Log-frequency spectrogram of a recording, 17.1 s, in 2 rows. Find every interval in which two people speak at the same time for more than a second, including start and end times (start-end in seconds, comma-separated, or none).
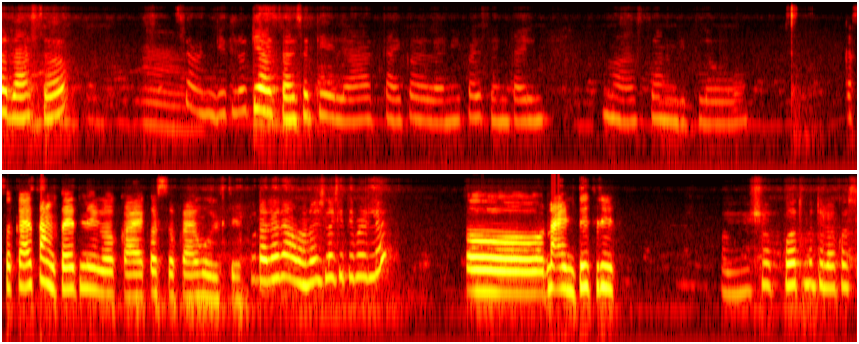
none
